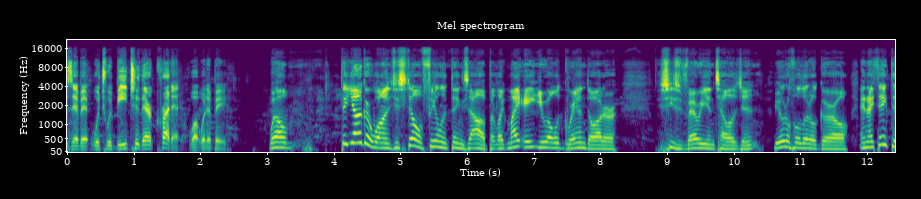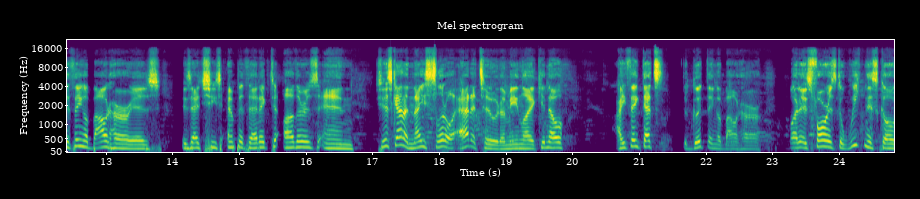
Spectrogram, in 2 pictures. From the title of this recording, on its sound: Recorded Live at the Punchline Comedy Club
